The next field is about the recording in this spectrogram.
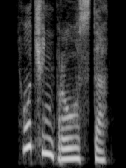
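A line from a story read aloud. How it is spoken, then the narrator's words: Sighing. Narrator (Russian): Вздохнула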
